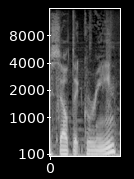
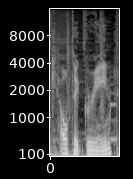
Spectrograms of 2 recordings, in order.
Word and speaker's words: Celtic: One, it obviously matched with the Celtics aesthetic, with the Celtic green, or the Celtic green, as is the best pronunciation of it.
